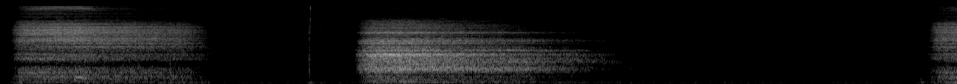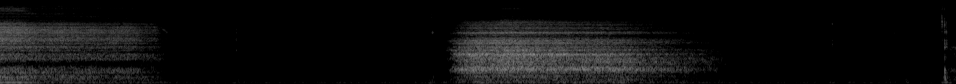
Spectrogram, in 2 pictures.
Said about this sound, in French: Prenez quelques respirations profondes par le nez et expirez par la bouche et laissez-vous vous détendre et vous sentir calme.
